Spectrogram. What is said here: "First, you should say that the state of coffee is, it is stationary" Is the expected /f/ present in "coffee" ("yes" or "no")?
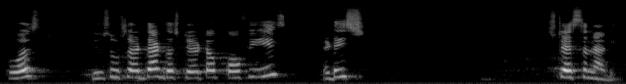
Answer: yes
